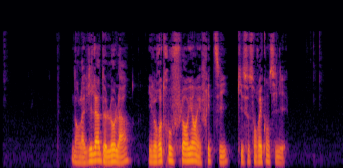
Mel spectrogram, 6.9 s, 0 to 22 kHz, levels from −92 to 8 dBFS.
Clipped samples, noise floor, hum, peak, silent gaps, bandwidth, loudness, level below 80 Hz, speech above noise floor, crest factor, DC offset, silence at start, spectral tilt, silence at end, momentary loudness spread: under 0.1%; -72 dBFS; none; -2 dBFS; none; 11.5 kHz; -20 LUFS; -48 dBFS; 54 dB; 20 dB; under 0.1%; 1.45 s; -5.5 dB/octave; 1.15 s; 13 LU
